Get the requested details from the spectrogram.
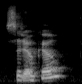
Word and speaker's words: Sudoku: Sudoku? I think the proper way to say it is Sudoku.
